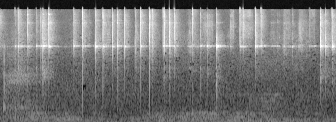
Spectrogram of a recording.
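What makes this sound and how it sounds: A medium red glass mist bottle filled with red liquid, with a silver cap, is held in both hands and tapped with long nails. The result is a quick, irregular run of light, bright clicks, each with a brief high glassy ring that dies away almost at once.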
